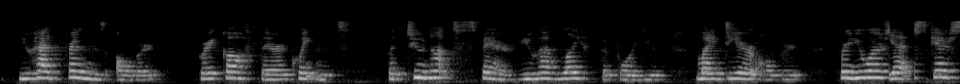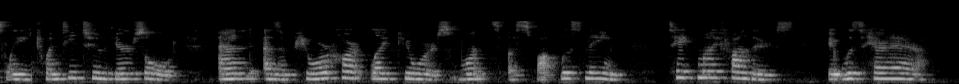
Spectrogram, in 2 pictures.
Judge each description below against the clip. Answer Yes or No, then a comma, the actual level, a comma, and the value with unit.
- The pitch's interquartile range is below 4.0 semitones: Yes, average, 3.2 semitones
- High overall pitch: Yes, very high, 255 Hz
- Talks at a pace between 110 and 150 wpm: Yes, average, 140 wpm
